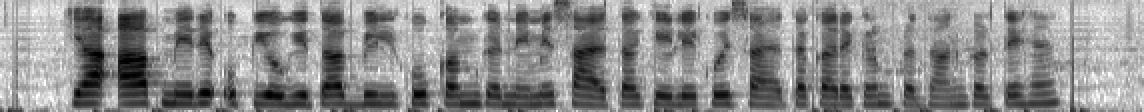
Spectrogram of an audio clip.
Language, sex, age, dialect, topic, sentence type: Hindi, female, 25-30, Hindustani Malvi Khadi Boli, banking, question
